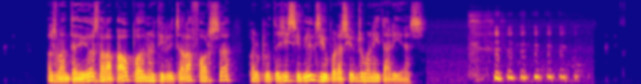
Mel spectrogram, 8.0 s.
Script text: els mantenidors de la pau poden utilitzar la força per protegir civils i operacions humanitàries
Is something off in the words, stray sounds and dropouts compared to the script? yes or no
yes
